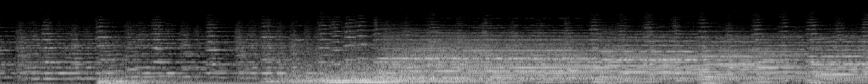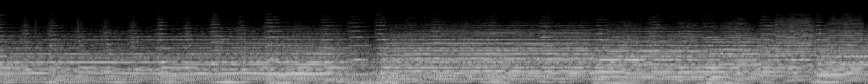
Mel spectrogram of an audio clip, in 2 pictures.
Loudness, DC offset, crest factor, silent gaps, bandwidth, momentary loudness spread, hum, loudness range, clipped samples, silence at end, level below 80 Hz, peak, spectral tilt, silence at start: -18 LUFS; under 0.1%; 14 dB; none; 12 kHz; 9 LU; none; 3 LU; under 0.1%; 0 s; -34 dBFS; -4 dBFS; -6.5 dB/octave; 0 s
